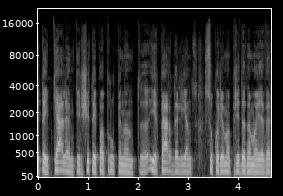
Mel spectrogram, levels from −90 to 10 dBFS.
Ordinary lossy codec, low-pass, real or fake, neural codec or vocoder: MP3, 96 kbps; 19.8 kHz; real; none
